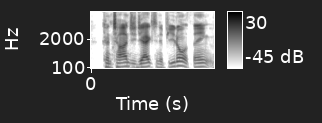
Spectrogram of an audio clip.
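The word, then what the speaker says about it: Ketanji: Uh sometimes I get her pronunciation wrong. Katanji Jackson.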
